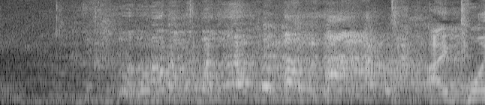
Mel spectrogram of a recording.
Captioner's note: audience Laughing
